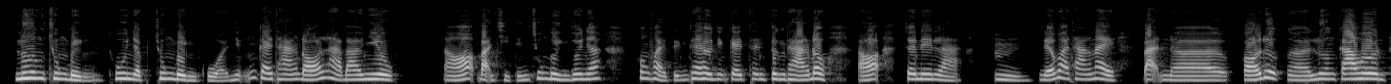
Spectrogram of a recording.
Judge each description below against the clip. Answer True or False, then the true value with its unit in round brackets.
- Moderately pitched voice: False (235 Hz)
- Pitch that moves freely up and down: False (3.7 semitones)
